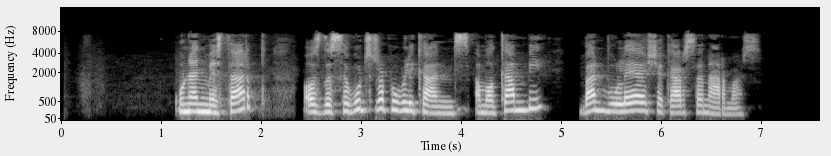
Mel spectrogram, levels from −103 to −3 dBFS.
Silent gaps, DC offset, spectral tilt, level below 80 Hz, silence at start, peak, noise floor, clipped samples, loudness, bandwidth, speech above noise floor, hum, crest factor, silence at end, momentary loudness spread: 5.10-5.19 s; under 0.1%; -4.5 dB/octave; -62 dBFS; 1.2 s; -2 dBFS; -72 dBFS; under 0.1%; -17 LUFS; 7.8 kHz; 55 dB; none; 16 dB; 0.65 s; 9 LU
